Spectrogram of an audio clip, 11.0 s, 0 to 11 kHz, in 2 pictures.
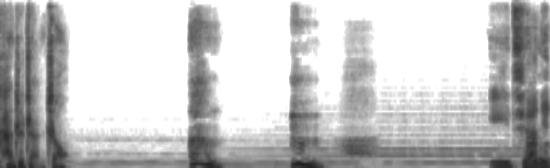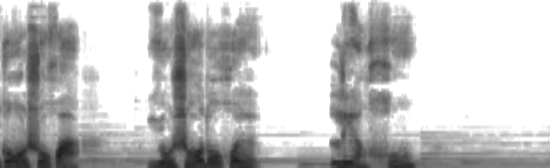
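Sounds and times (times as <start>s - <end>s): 
speech: 0.0s - 0.8s, 1.9s - 2.3s, 2.9s - 3.6s, 4.9s - 6.4s, 7.0s - 8.2s, 8.8s - 9.7s
person clearing throat: 2.9s - 3.3s.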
